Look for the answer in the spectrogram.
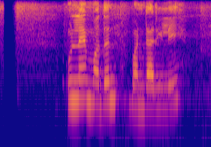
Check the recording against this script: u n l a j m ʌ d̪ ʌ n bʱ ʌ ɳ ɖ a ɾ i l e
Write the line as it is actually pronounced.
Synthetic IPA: u n l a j m ʌ d̪ ʌ n bʱ ʌ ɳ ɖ a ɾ i l e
